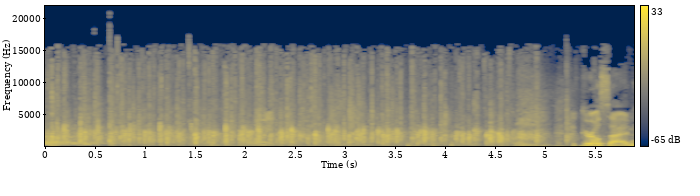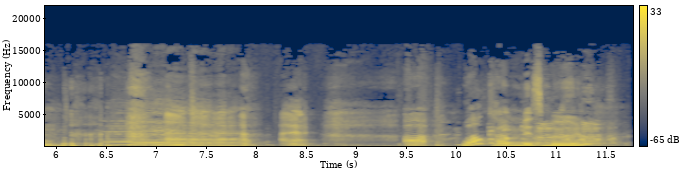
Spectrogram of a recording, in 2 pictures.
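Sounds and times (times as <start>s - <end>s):
audience applause for a guest onstage at a live show: 0.0s - 5.4s
speech: 5.4s - 7.7s, 8.4s - 8.7s, 9.6s - 11.6s
laughter: 5.9s - 8.7s, 9.6s - 11.7s.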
